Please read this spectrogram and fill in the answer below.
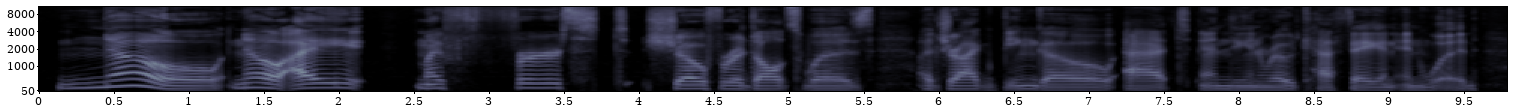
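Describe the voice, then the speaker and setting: A man with an American accent speaks at a very slow pace with lively intonation, in a dry, close sound with no echo. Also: medium pitch for a man. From US South, Georgia (Gwinnett County). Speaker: drag queen and storyteller. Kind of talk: interview conversation.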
